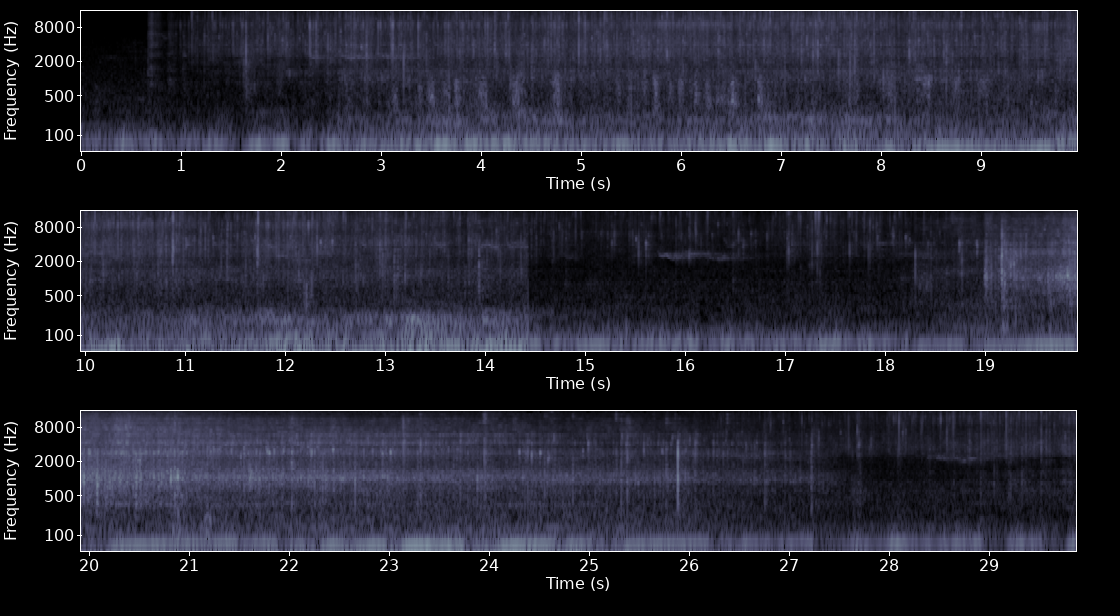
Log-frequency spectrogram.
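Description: Food sizzling and crackling in a small frying pan over an X-Boil camping stove. A steady sizzle runs for the first half, drops away for a few seconds around the middle, then returns louder from about twenty seconds in and fades near the end.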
